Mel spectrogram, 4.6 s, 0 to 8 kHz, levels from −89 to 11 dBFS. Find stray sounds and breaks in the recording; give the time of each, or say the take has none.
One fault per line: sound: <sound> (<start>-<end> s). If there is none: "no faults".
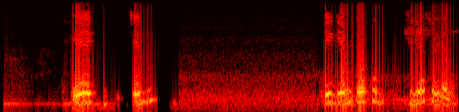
no faults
